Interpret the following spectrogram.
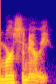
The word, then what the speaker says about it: Mersinary: by the name of Mercenary. Really dope MC from Toronto. I mean, check him out. It's spelled like Mersinary. But yeah, that's the homie Mercenary.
